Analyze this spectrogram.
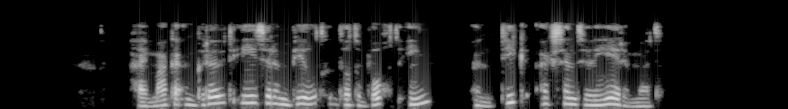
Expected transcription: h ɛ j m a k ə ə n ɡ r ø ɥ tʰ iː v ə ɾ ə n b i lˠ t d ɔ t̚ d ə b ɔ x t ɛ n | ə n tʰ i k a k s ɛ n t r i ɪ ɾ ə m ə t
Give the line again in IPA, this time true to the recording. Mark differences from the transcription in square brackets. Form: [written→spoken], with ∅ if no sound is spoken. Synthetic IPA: h ɛ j m a k ə ə n ɡ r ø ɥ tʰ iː [v→z] ə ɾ ə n b i lˠ t d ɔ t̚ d ə b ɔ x t [ɛ→i] n | ə n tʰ i k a k s ɛ n t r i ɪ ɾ ə m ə t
